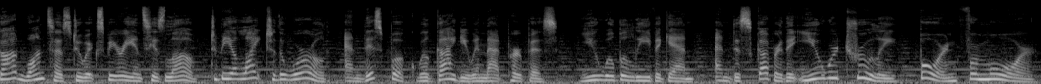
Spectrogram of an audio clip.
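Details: Adult speaker; Normal voice.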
